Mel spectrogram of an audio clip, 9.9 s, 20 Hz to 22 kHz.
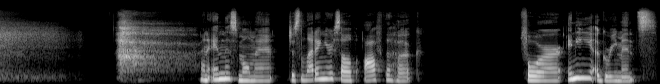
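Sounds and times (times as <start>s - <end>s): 
deep breath in during a guided relaxation exercise: 0.0s - 3.0s
speech: 3.0s - 6.4s, 7.8s - 9.8s.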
